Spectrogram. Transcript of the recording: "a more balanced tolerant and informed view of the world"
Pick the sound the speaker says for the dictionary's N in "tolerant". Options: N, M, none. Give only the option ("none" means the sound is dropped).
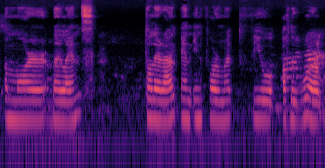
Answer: N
